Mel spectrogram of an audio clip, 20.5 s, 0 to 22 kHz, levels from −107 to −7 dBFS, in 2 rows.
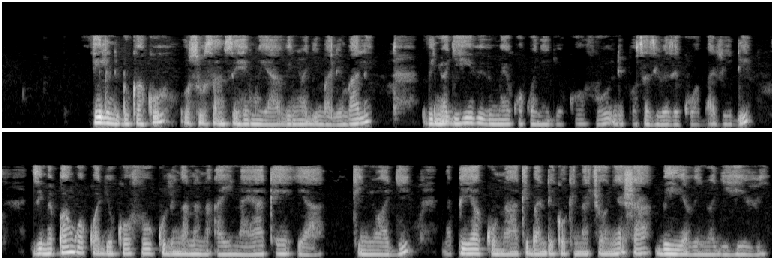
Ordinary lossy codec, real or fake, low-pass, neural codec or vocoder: MP3, 64 kbps; real; 7.2 kHz; none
